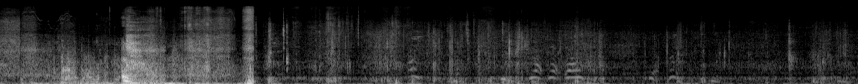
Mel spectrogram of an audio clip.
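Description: Wordless voice sounds from the riders, then a single sharp knock about two and a half seconds in, followed by quieter shuffling and footsteps on gravel.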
